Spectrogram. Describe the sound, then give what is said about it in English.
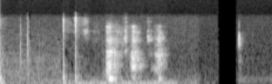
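Rapid, loud keyboard typing, a burst of sharp clacks and key taps over about two seconds, then a pause and one final click. “keyboard is super loud.”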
